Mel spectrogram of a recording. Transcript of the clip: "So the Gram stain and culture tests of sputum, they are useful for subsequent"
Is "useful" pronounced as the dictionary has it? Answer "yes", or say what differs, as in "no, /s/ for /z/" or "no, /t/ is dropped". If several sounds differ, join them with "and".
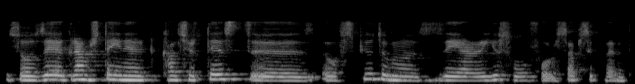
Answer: no, /f/ is dropped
